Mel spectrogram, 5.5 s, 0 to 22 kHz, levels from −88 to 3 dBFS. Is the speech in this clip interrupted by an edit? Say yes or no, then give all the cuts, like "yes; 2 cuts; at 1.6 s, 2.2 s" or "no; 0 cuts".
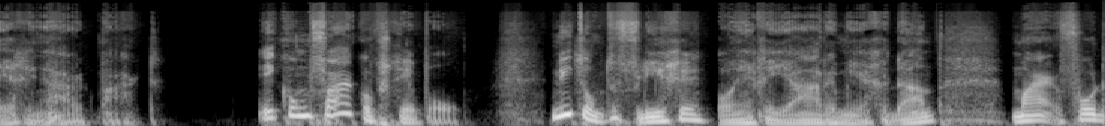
yes; 1 cut; at 3.6 s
